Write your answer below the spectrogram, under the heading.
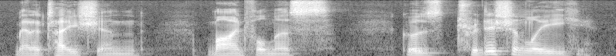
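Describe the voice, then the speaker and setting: On a very clean recording with a silent background, a man with a fairly low pitch and an Australian accent speaks at a fairly slow pace with fairly even intonation. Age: 60s. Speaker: wellness entrepreneur. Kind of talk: interview.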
